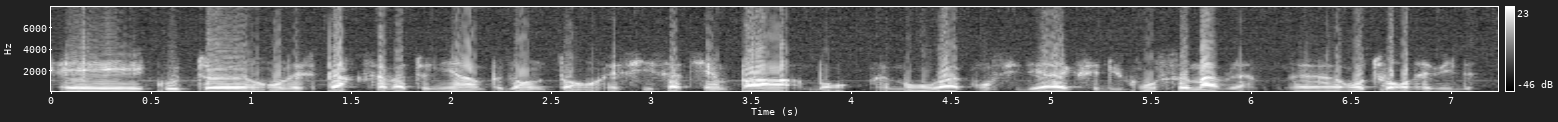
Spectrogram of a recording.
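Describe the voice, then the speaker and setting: A man's voice: low voice, fairly even intonation, fairly quick, few pauses, a little mellow. A man chatting casually as an amateur radio operator, hesitating and repeating his phrases, heard on lo-fi audio. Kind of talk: casual ham radio chat.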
